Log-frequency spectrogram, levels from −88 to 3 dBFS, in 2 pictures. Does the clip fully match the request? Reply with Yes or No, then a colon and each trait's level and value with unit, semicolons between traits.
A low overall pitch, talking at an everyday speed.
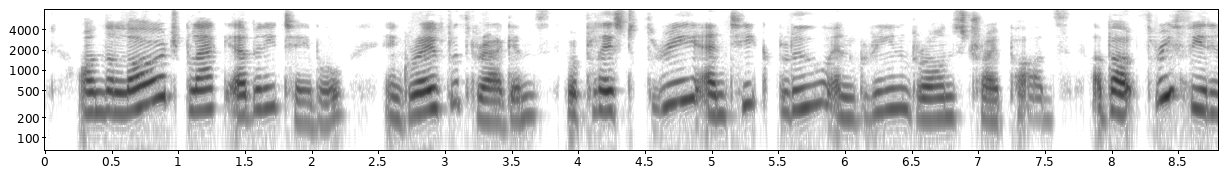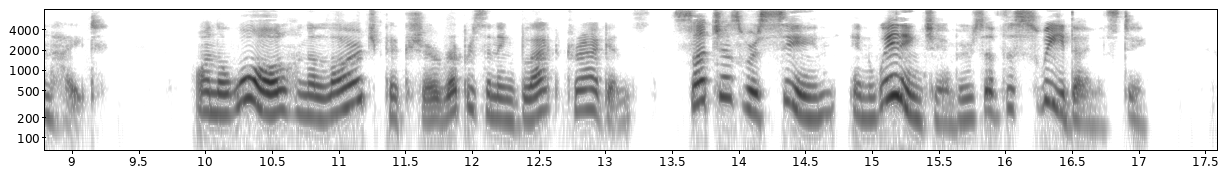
No: high, 240 Hz; average, 150 wpm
